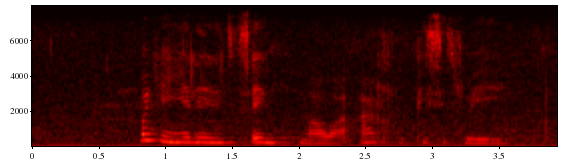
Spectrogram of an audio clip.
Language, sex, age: Southern Sotho, female, 35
